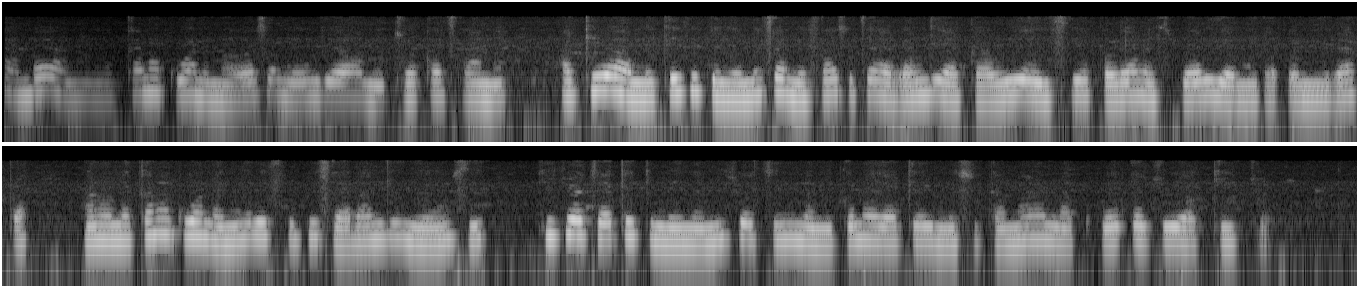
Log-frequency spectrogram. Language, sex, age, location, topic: Swahili, female, 36-49, Nairobi, health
